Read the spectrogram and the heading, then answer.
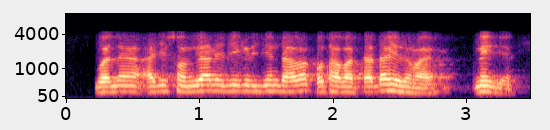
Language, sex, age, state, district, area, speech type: Odia, male, 18-30, Odisha, Nuapada, urban, conversation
